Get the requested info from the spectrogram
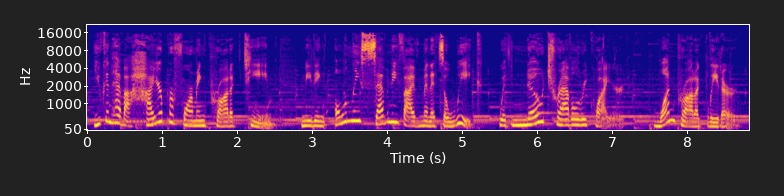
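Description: Lively woman reading an ad over music. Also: mid-range voice. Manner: smooth, persuasive promo delivery. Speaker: ad announcer. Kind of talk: scripted ad read.

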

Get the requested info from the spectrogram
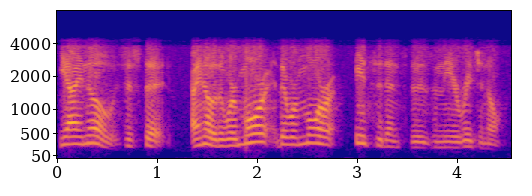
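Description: A man's voice: mid-range voice, fairly quick. Rambling man on a phone line. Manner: rambling, many restarts and fillers. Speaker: playwright discussing his adaptation. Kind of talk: casual radio discussion. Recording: phone-line radio call.

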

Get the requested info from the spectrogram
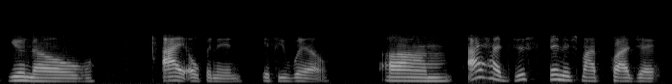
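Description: Low-voiced woman on a phone line. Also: no room sound. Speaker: singer, interview guest. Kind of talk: conversational interview answers. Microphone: phone call. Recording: narrow-band, phone-like line.

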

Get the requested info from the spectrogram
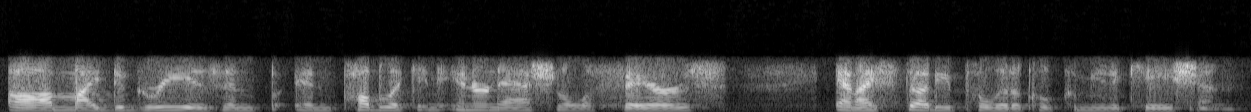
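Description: A woman's voice: lowish voice, level tone, a little fast, husky. A tinny, phone-like line carries the voice of a middle-aged American woman. She is a professor being interviewed, and she talks conversationally, with an earnest and reflective manner. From United States (Indiana), born in Greece. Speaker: university professor, interview guest.

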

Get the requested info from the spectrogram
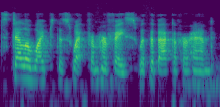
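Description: Female storyteller, very bright crisp-edged tone, lowish pitch, scripted narration. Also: fairly even intonation, normal speed, dull audio.

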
